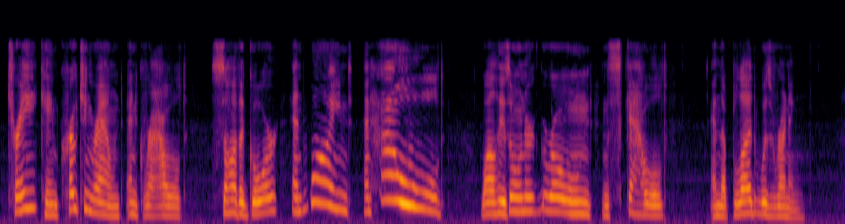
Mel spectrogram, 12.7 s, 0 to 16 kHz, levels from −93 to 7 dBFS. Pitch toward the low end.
No: high, 200 Hz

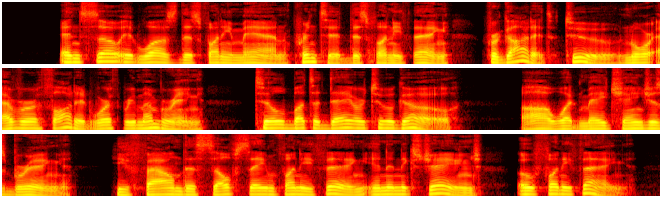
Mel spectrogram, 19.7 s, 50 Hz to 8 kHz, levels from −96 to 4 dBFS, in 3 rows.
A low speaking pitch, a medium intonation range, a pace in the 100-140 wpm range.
Yes: low, 110 Hz; average, 3.7 semitones; slow, 135 wpm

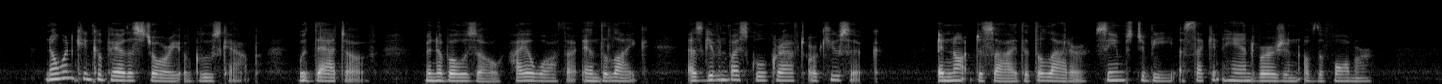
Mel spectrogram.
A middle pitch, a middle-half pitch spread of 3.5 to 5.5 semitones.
No: medium, 170 Hz; average, 3.0 semitones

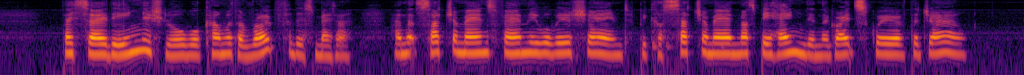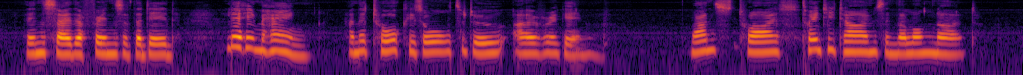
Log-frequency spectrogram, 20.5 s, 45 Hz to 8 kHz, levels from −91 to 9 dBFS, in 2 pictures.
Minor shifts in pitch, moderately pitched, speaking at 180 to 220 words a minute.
No: narrow, 2.1 semitones; high, 205 Hz; average, 185 wpm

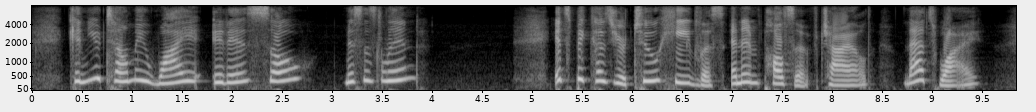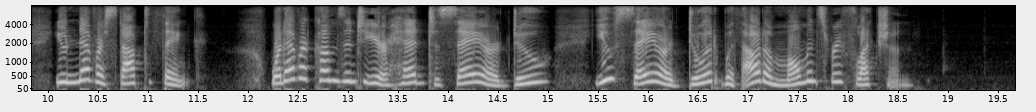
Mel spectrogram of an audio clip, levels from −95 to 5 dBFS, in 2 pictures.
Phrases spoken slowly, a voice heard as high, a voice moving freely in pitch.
Yes: slow, 130 wpm; very high, 280 Hz; wide, 6.3 semitones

